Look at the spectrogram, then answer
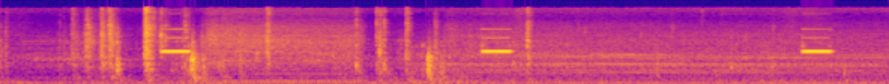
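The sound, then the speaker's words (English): A car's power window rolls down with a brief low electric whir on a hot day, surrounded by clicks and thumps, while three short high-pitched beeps sound at intervals. No one speaks. “I'm going to roll the window down a little bit more.”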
